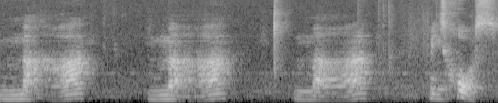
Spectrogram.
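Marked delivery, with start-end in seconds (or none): 0.0-3.7 dipping third tone, falling then rising, quieter. Teaching tones on the syllable ma, demonstrating the dipping third tone. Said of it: "Third tone".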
